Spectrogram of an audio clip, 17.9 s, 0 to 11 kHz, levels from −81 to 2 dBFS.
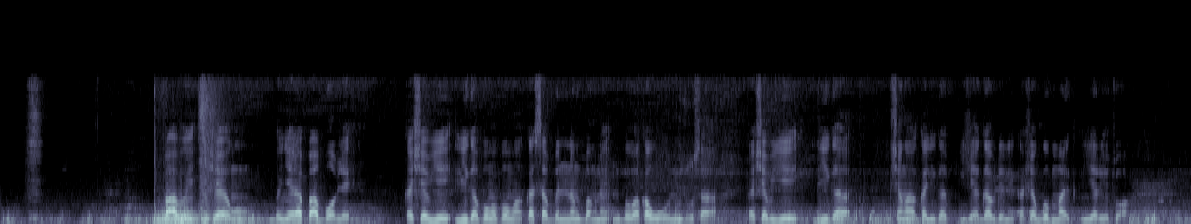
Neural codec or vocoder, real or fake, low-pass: none; real; 7.2 kHz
